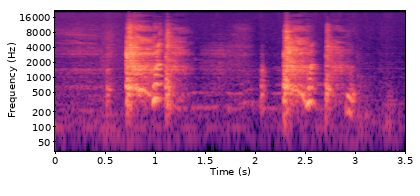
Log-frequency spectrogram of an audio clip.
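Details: Adult cough, said not to be COVID, during a massage treatment for cough: two bursts of coughing, each a pair of harsh coughs, in a quiet room.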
